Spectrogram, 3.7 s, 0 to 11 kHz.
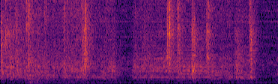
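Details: Sony SLV585 VCR, said to be not working, loading a deliberately broken test tape: a quiet motor hum under light clicks and whirring as the cassette draws in smoothly. Normal tape loading.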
